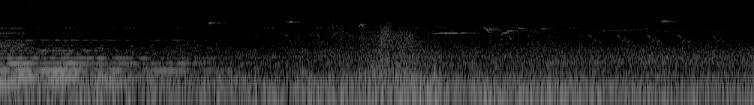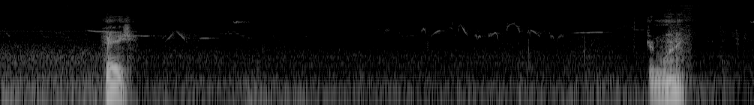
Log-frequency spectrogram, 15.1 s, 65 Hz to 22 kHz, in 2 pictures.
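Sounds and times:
soft score music: 0.0s - 3.7s
low background noise: 0.0s - 15.0s.

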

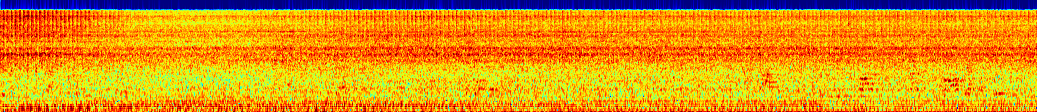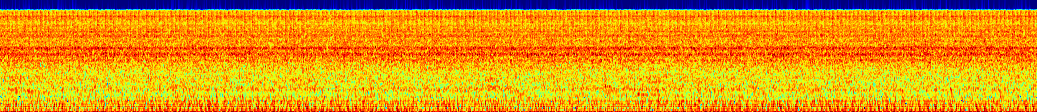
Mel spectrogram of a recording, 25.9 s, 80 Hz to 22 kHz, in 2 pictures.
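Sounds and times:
steady low hum: 0.0s - 14.2s.

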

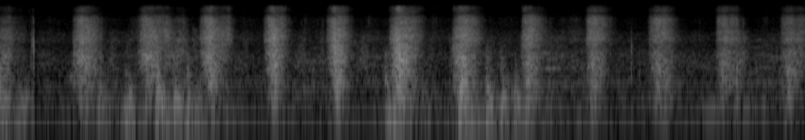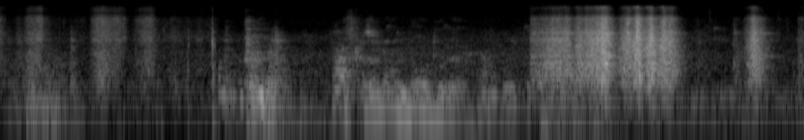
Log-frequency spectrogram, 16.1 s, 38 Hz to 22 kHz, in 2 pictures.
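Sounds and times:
straw broom sweeping carpet: 0.0s - 10.0s.

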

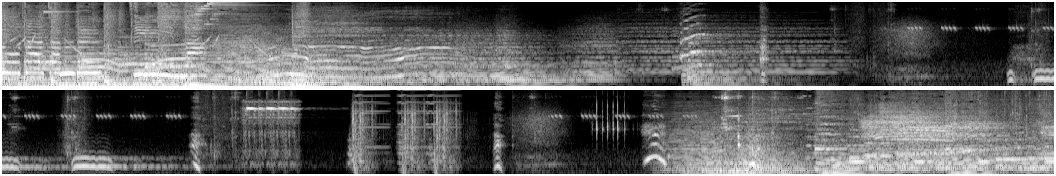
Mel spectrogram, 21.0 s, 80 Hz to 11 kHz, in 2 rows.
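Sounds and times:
music: 0.0s - 8.5s, 17.2s - 21.0s
cricket chirping: 9.0s - 12.4s, 16.0s - 17.5s.

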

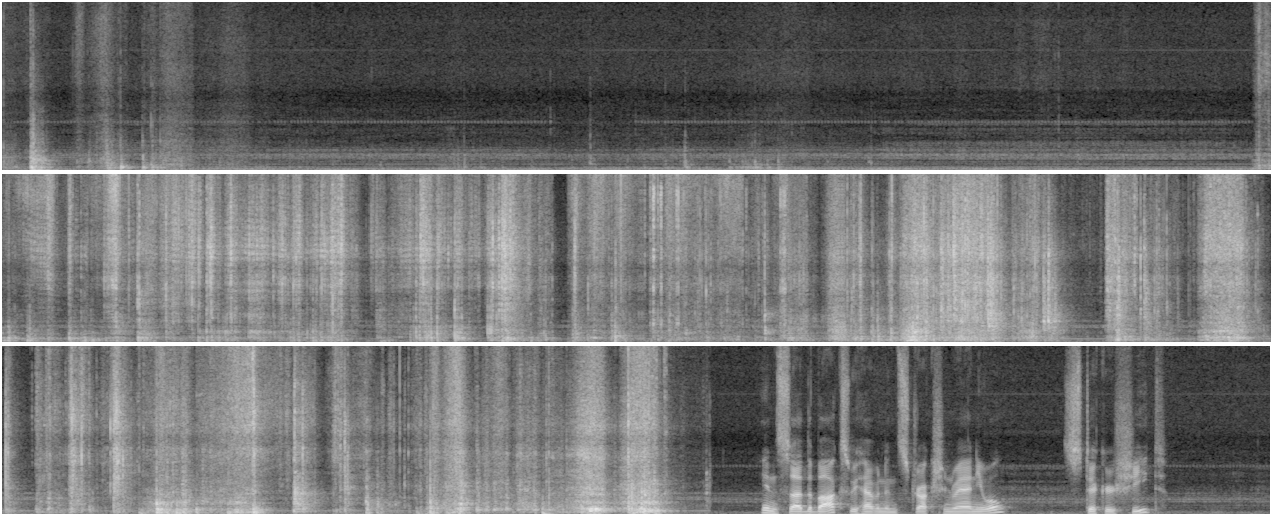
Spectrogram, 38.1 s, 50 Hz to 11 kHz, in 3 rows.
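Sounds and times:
plastic bags crinkling: 12.5s - 32.1s
plastic pieces clattering: 12.5s - 32.1s
cardboard scraping and flexing: 12.5s - 32.2s
paper rustling: 12.5s - 32.2s.

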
